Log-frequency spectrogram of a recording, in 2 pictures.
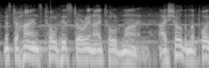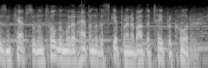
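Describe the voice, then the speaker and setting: An actor playing a decent, wary spaceship purser, telling and acting the story in 1950s radio drama style. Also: male voice, fairly low pitch, very fast, close to an everyday voice. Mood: reflective. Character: plain-spoken male spaceship purser, wary, decent, reflective. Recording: narrow-band old radio with music.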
